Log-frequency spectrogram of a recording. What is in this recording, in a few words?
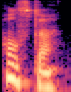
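"holster", British English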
